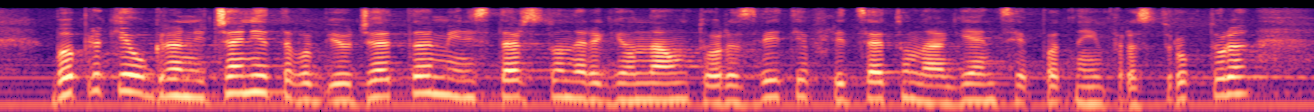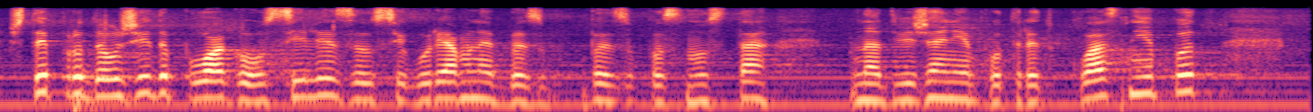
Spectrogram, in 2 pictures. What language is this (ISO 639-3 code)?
bul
